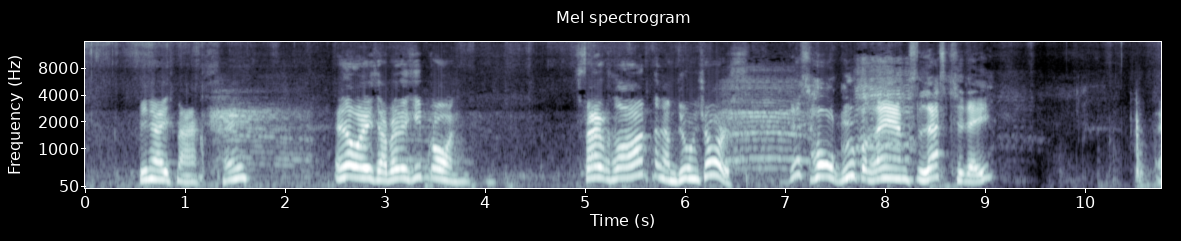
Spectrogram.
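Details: Several sheep and lambs at Ewetopia Farms awaiting feed during lambing season, calling in a busy chorus of short, wavering bleats that overlap and tumble one after another, some rising then falling, with a brief quiet gap near the end.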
